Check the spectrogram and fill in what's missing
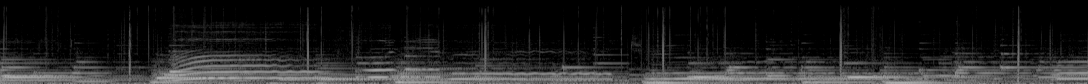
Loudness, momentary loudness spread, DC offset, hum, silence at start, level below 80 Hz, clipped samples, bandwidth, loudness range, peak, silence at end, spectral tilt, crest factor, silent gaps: -30 LUFS; 9 LU; under 0.1%; none; 0 s; -38 dBFS; under 0.1%; 17 kHz; 3 LU; -10 dBFS; 0 s; -7.5 dB/octave; 18 dB; none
